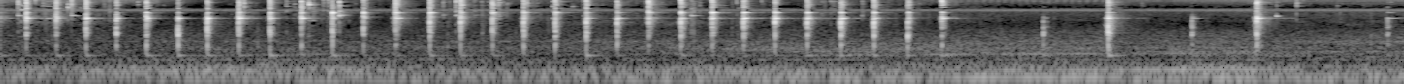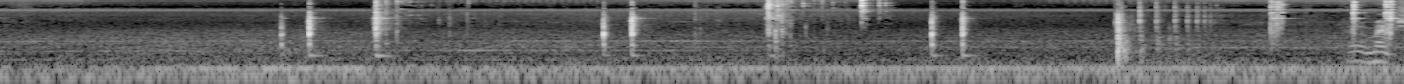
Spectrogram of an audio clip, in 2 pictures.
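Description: Flint knapping while trimming the edge of a flint biscuit: a rapid run of sharp, close stone clinks at a steady rhythm, then sparser, irregular taps with quiet gaps.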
